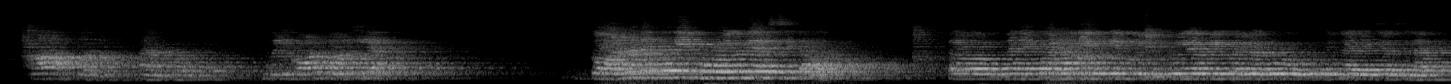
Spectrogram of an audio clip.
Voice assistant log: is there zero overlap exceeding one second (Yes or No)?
Yes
